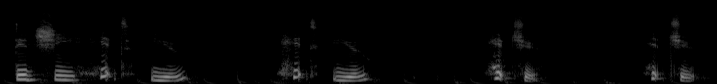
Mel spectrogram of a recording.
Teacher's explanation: So there is a change in these sounds when we link them together. The sounds t and y together can create ch.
